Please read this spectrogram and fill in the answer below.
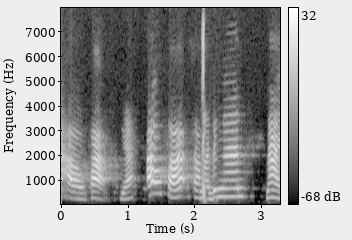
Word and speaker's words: alfa: Dibacanya alfa, ya.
